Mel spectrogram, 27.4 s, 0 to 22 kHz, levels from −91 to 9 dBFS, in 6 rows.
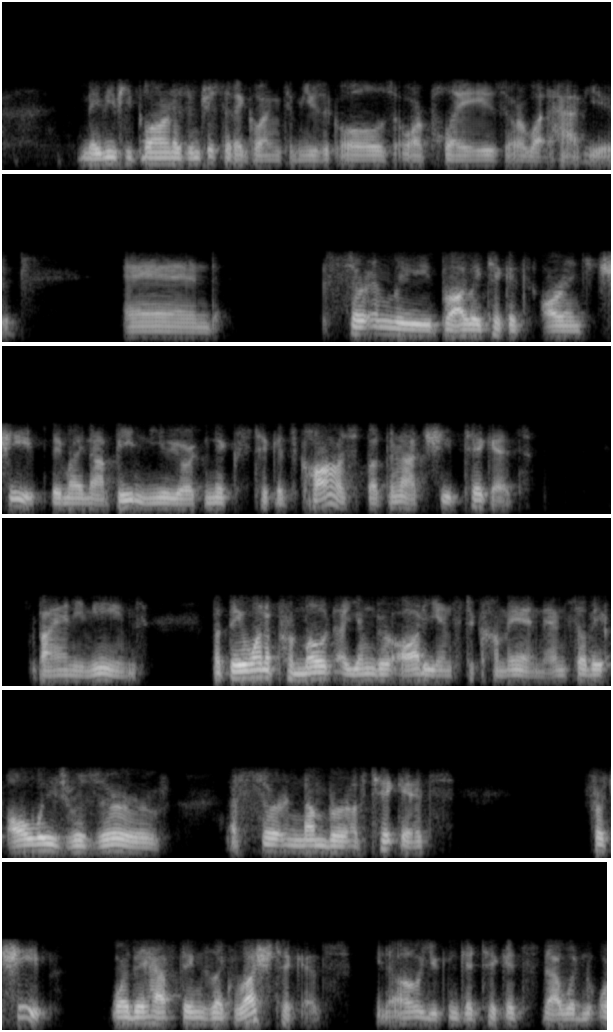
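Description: Speech runs through the full clip with G.729 codec damage, plainly audible as a rough, slightly synthetic texture that fits an 8 kbit/s stream rebuilt from a vocal tract filter, pitch predictor and sparse pulses. A spectrogram shows energy roughly between 150 Hz and 3.4 kHz and nothing above 3.5 kHz.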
